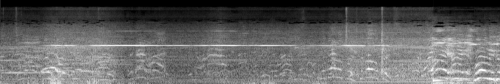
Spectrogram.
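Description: A steady high-pitched feedback whine from the band's amplifiers, from about a second in until about six seconds, over people talking. Near the end a second high whine and lower steady tones come in.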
